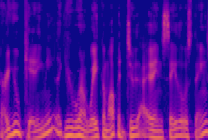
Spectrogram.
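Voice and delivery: furious, disbelieving angry outburst, completely losing it. Retelling how a woman reacted at the hospital, acting out someone losing it. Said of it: "And Bianca starts losing it".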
